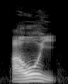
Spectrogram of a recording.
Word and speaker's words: 青い: Each is pronounced in a short, clear, evenly stressed fashion. Here are some examples of vowel sequences. はい、 Yes, 上、 top, 思う、 thinks, 青い、 is blue, 前、 front, 家、 house, 田植え、 rice planting, 具合、 condition. Note that there is a syllable, an even space of time for each vowel.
